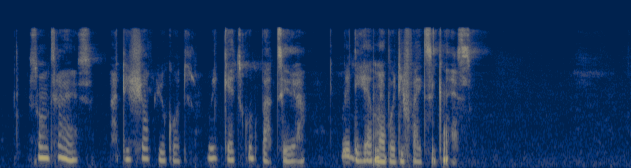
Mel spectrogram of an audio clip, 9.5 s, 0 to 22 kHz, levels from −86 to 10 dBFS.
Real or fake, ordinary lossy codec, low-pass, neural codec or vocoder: fake; none; 10.8 kHz; codec, 44.1 kHz, 7.8 kbps, Pupu-Codec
